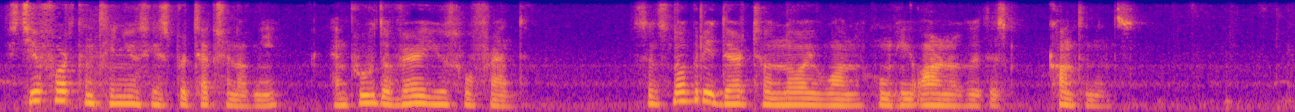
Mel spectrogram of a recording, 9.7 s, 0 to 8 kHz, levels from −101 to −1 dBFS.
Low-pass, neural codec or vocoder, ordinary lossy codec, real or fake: 7.2 kHz; none; Opus, 24 kbps; real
